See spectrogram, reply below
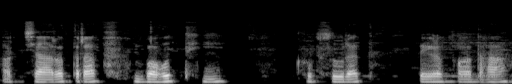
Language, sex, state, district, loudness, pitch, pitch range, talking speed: Hindi, male, Bihar, Gaya, -19 LUFS, 125 Hz, 120-130 Hz, 95 wpm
